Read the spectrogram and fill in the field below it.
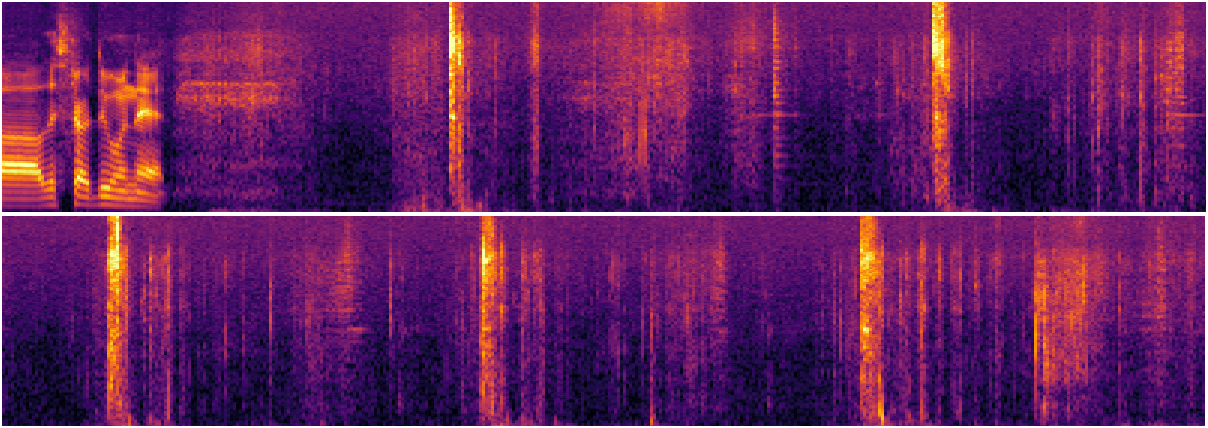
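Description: A metal shovel digs and scrapes into soil in repeated strokes.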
